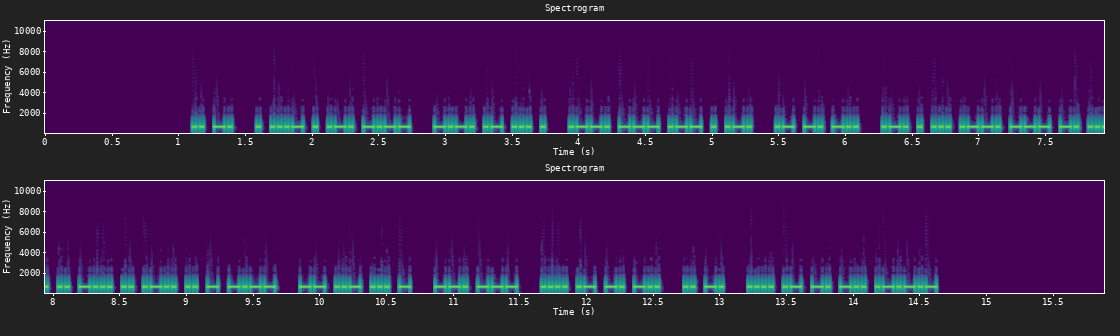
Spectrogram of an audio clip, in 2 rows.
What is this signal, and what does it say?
Morse code, heard as a keyed tone, about 44 wpm, 700 Hz. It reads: IN EVERY CASE POWER AND RESPONSIBILITY MUST GO HAND IN HAND.
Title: Sentences from Top 1200 Words 45wpm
